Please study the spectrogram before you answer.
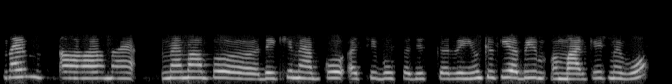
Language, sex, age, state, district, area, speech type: Hindi, female, 18-30, Uttar Pradesh, Sonbhadra, rural, conversation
